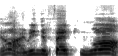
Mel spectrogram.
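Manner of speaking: high-pitched whiny voice. Joking about a driver hitting the wall: imitating Lance Stroll whining. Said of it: "such a whiner".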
